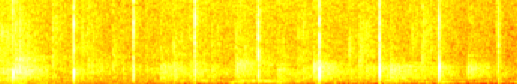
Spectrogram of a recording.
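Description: Steady, rhythmic clapping, roughly three claps per second, over a soft background murmur, like a small audience applauding at moderate volume.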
